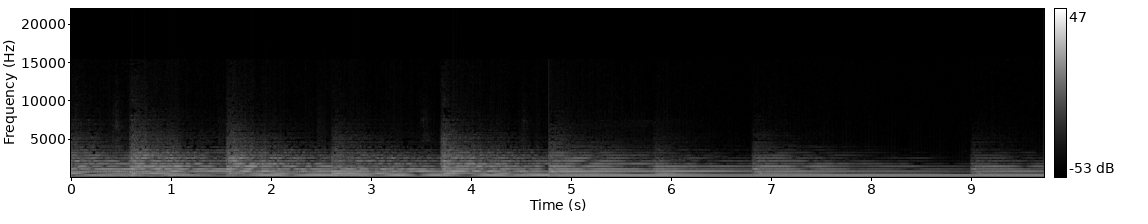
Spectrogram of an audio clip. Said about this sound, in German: War das A, die Glocken der Kirche Maria Rammersdorf, B, die Glocken der Frauenkirche oder C, der Kirche Verklärung Christi?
